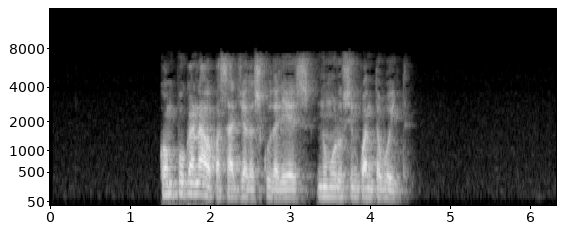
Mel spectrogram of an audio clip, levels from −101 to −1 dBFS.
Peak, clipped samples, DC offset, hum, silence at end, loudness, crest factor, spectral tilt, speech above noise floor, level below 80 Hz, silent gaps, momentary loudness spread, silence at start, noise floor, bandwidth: -2 dBFS; under 0.1%; under 0.1%; none; 1.95 s; -19 LUFS; 20 dB; -5 dB/octave; 61 dB; -64 dBFS; none; 9 LU; 1.4 s; -79 dBFS; 7.6 kHz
